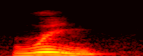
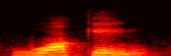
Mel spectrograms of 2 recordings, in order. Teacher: adding a k release sound CK like that after an NG ending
